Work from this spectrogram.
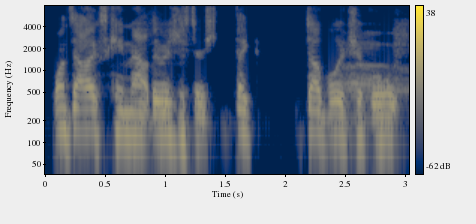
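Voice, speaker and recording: A man's voice: mid-range voice, fairly even intonation, fast, warm tone. A man chatting casually about games as a podcast panelist. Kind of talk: casual gaming chat.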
